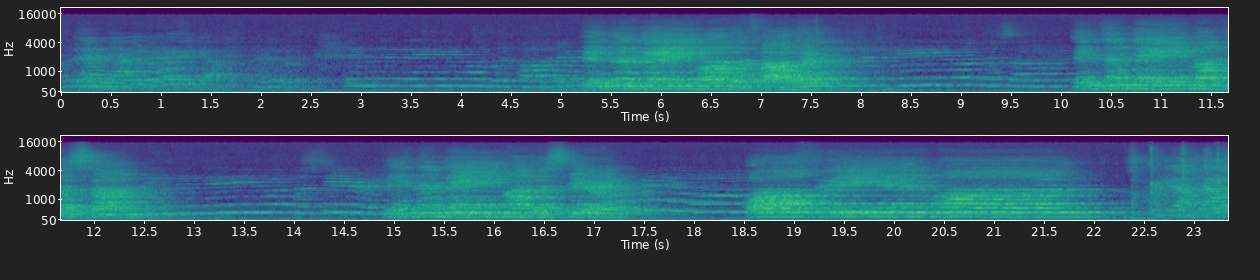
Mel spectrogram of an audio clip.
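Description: A teenage boy sings loudly in an echoing hall.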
